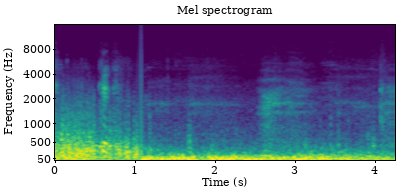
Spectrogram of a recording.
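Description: Wind buffeting the microphone, a steady low rumble, with a sharp click about a second in.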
